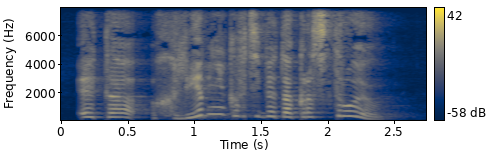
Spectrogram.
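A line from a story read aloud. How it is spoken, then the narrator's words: Exclamation. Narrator (Russian): воскликнула Людмила Михайловна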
